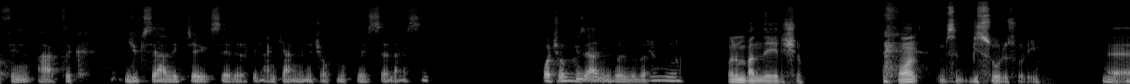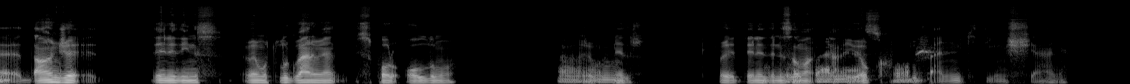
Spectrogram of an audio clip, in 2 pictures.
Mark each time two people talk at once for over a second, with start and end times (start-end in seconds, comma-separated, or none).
18.9-20.4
